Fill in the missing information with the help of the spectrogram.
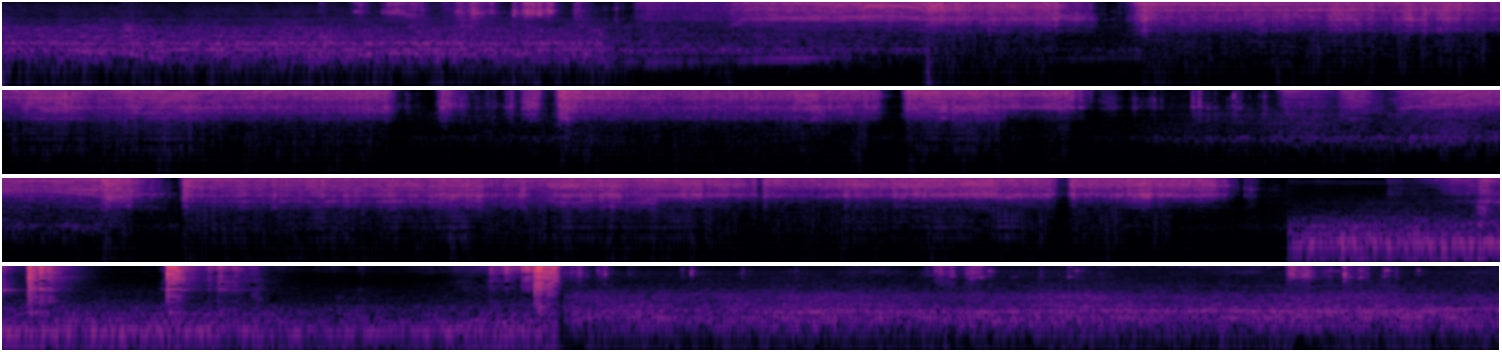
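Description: Power drill boring a row of holes through a metal plate: a high, grinding whine that stops briefly between holes. Near the end, a few sharp knocks and clicks from handling the plate.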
